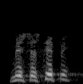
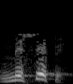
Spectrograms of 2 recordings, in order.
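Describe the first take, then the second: First: "Mississippi" spelled out as "Miss-iss-ip-pi", every syllable careful and loud; the old fancy way. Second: "Mississippi" clipped to "Miss-sippi", middle syllable swallowed, loud and rising; his own Mississippi way. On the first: Preacher mimicking how the northern folk say it, careful four-syllable "Mississippi". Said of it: "How y'all say it?". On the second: Preacher showing the congregation how he says his state's name, clipped "Miss-sippi". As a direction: say "Mississippi" the home way, fast and run together. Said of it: "You heard what I said?".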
